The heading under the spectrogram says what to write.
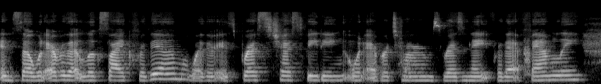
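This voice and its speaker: Speaking in a Texan accent at a medium pitch, a woman keeps a moderate pace and fairly even intonation with hardly any pauses, against noticeable background noise. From Texas, Dallas area. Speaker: lactation consultant. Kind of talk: online workshop presentation.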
